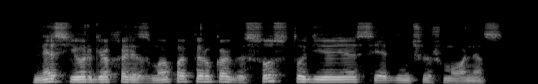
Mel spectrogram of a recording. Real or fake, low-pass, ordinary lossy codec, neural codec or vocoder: real; 7.2 kHz; AAC, 48 kbps; none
